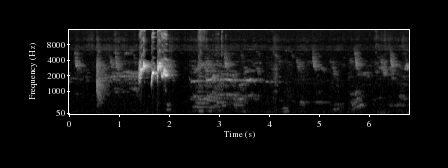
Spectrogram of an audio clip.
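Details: Young red-whiskered bulbul, 12 months 29 days old, gives one loud, quick, rising-and-falling warbled phrase, followed by softer scattered chirps and a faint drawn-out note.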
